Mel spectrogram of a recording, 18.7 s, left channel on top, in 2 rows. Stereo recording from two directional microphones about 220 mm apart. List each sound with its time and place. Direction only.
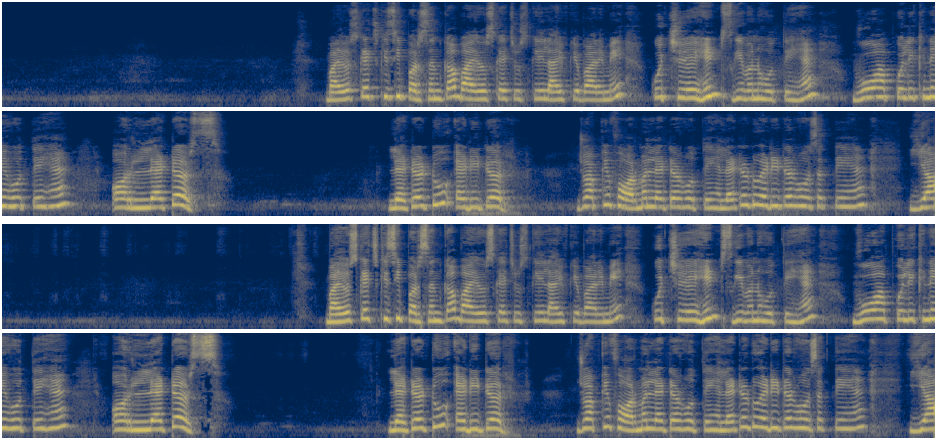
2.9 s a woman's voice: 50° right (ahead or behind)
13.1 s speech: 40° right (ahead or behind)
